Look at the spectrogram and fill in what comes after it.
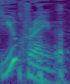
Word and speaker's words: Ukraine: It's like, it's pronounced Ukraine. Huh. I thought it was U-C-R-A-N-E.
